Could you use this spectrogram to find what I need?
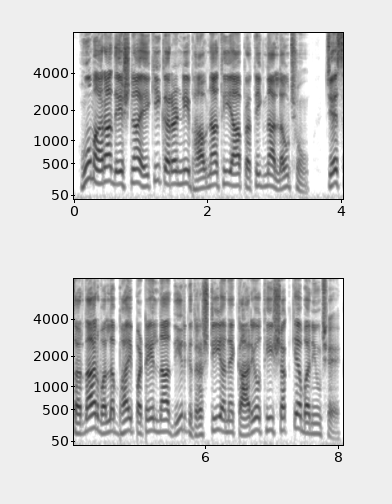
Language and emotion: Gujarati, neutral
